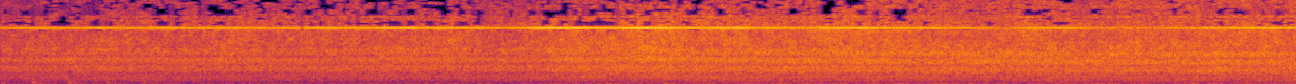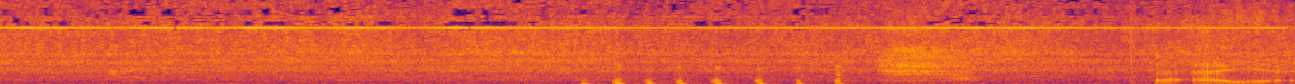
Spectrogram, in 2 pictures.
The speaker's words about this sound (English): Joe Biden got on the helicopter with Jill and picked a flower for her, although it wasn't quite a flower.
